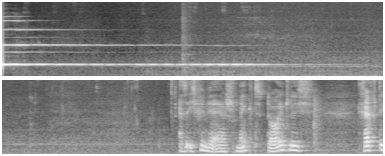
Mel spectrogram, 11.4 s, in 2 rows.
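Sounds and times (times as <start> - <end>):
gong being struck: 0.0 - 5.2
speech: 8.5 - 10.5, 11.1 - 11.4.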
